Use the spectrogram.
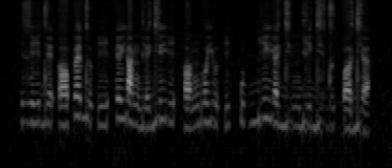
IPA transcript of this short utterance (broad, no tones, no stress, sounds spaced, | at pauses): z i d e ʔ ʌ p ɛ d ɯ ʔ i h e j a ŋ ɡ e dʲ ɛ j i h ʌ ŋ ɡ o j ɯ ʔ i k͡p u ɡ͡b i j ɛ dʲ u ŋ ɡ i dʲ ɛ d ʌ k͡p ʌ dʲ a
